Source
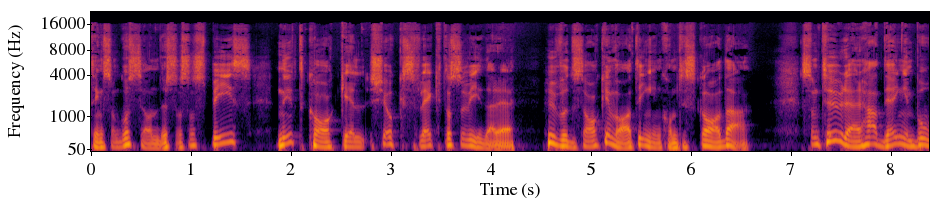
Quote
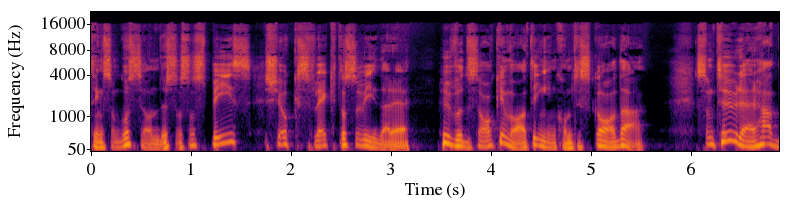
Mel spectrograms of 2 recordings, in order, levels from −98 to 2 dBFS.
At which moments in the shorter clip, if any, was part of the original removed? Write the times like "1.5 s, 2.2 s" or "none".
1.7 s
